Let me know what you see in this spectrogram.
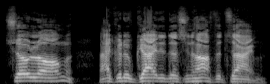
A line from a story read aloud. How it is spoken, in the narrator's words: cried Magnus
